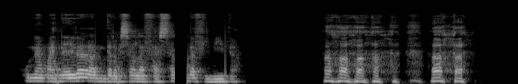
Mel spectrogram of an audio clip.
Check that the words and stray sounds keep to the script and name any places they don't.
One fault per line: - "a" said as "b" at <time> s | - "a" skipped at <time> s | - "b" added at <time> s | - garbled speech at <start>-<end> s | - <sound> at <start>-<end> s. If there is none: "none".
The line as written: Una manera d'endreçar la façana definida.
- dropout at 1.7-1.9 s
- laugh at 3.2-4.8 s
